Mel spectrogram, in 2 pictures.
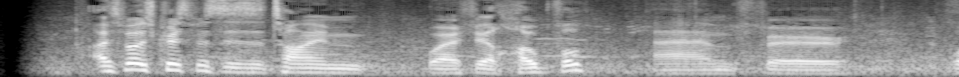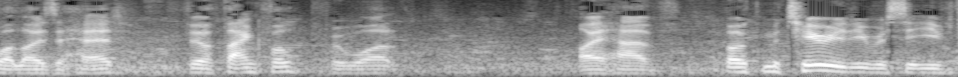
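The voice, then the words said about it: Irish accent. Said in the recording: “I'm from Ireland, as you can probably tell from the accent”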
